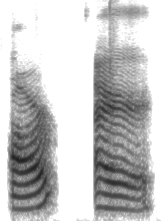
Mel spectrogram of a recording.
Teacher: what you do when you're making that R sound is you kind of pull your tongue backwards in your mouth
